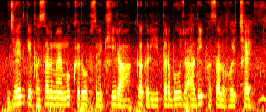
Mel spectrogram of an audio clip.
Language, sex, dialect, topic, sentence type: Maithili, male, Angika, agriculture, statement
